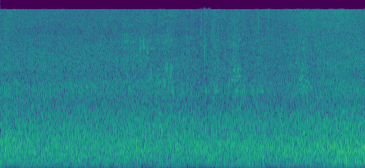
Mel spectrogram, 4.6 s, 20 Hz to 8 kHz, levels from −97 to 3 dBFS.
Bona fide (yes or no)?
no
